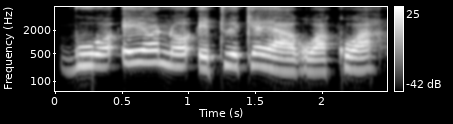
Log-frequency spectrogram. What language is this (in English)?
Kikuyu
